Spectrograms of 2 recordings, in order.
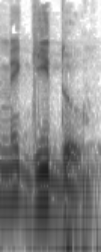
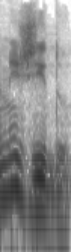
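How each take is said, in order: First: It is pronounced the local original way. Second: It is pronounced the Portuguese way. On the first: This is how the name is said where the place is. "mas a pronúncia é Megido" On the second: This is how Portuguese speakers say the name. "a pronúncia para nós é Megido"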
